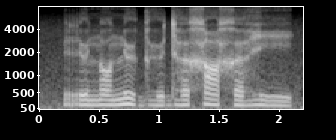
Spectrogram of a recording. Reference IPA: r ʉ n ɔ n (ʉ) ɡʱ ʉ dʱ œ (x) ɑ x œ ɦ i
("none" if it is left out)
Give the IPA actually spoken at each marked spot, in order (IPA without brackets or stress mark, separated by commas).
ʉ, x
